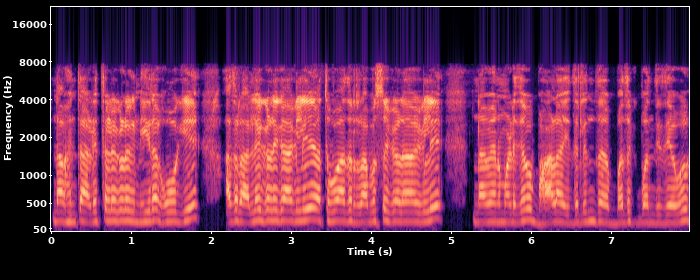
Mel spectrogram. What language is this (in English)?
Kannada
